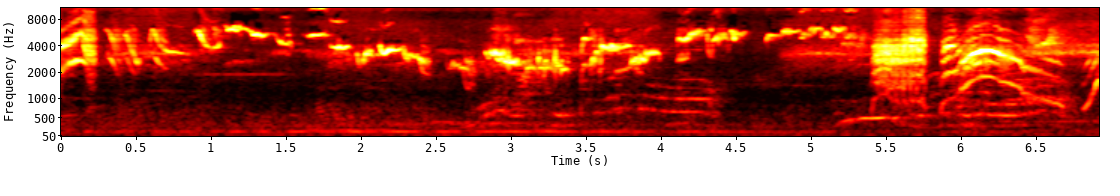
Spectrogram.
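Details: Black-winged starling (jalak kapas) singing unusual sounds: high whistled slurs and chirps, a harsh noisy burst near five and a half seconds, then looping downslurred whistles, over a low humming background.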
